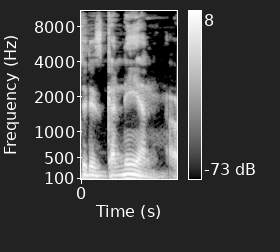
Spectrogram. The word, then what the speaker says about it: Ghanaian: The correct way to pronounce it is Ghanaian.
